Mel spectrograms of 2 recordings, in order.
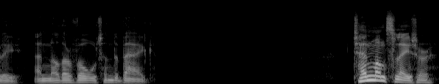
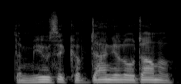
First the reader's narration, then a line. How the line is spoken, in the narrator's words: told me wistfully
